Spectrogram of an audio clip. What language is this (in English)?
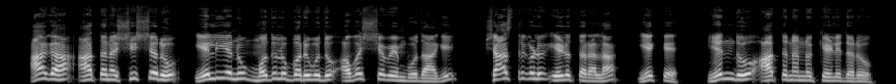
Kannada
